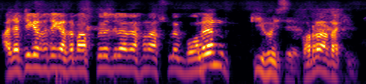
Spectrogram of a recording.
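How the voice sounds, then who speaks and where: A smug, mocking young brother-in-law. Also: male voice, high-pitched, quick pace, no room sound, muffled recording. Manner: teasing, sarcastic. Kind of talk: TV drama acting.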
